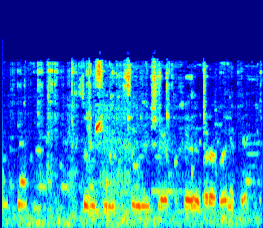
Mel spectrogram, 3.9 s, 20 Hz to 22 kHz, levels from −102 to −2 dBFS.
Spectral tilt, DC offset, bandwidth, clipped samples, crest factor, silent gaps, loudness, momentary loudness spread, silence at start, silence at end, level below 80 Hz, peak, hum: -1 dB/octave; under 0.1%; 8 kHz; under 0.1%; 22 dB; none; -24 LUFS; 17 LU; 0.05 s; 0.2 s; -60 dBFS; -4 dBFS; none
